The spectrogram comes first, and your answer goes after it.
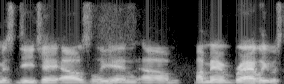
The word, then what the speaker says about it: Owsley: And I apologize for the mispronunciation. I know it happens daily. My name's DJ Owsley.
